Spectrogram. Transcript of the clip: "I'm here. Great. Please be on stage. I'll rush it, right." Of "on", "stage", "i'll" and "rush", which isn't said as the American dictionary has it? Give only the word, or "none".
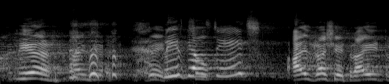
on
